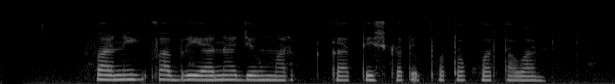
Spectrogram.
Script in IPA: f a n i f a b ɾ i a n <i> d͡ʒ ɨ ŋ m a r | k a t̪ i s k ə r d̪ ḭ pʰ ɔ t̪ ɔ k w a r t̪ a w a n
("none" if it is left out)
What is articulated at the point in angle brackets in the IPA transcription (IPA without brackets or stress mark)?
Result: a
